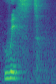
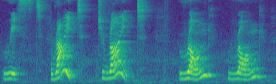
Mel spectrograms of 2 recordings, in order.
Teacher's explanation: when you have the w plus r then you're just pronouncing the r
